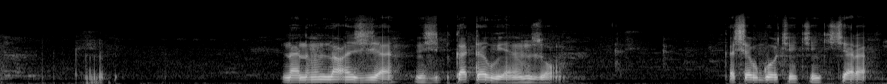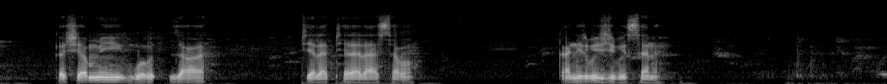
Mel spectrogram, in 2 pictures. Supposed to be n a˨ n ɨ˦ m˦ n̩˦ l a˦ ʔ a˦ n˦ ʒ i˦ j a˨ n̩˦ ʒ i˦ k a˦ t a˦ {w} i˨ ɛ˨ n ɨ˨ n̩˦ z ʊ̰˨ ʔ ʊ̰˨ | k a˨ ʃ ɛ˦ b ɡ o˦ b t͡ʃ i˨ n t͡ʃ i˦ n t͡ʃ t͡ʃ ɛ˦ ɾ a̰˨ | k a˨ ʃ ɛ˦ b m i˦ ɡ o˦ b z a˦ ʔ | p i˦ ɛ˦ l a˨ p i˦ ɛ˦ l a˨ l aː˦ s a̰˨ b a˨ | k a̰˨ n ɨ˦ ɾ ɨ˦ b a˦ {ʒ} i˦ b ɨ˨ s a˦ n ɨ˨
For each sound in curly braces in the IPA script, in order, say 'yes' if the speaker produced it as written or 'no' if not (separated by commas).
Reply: yes, yes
